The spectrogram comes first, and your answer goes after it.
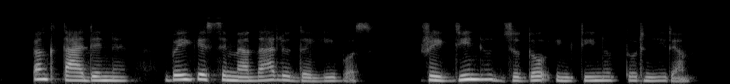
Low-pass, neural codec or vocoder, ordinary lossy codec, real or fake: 7.2 kHz; codec, 16 kHz, about 1 kbps, DyCAST, with the encoder's durations; Opus, 16 kbps; fake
